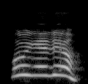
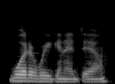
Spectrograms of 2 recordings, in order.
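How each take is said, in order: First: Very high-pitched silly question; squeaky mock voice. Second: Said in the usual way. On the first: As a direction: squeak it out much higher. Same question in two voices.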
